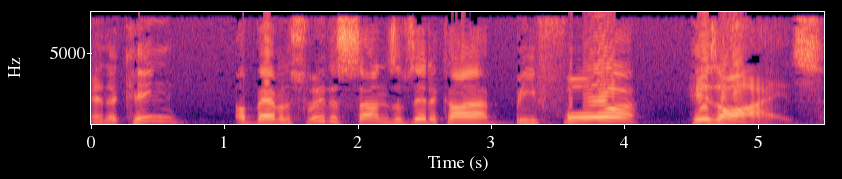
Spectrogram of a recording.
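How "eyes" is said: weight landing hard on 'eyes'. Speaker reading a verse aloud to listeners, with stress on 'eyes'. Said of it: "notice the emphasis on the word eyes".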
